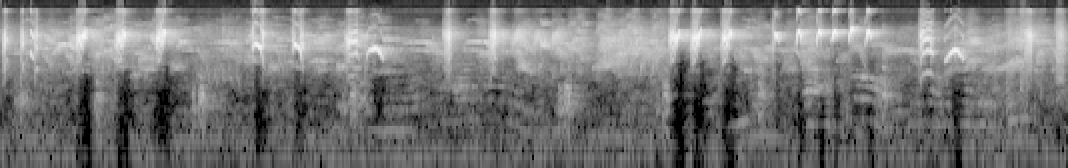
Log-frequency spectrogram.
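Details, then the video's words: Loud konin song used as a lure in Gresik, East Java, to get lazy birds calling back; bright high chirps in quick clusters, short upslurred whistles and rapid twitters, with brief pauses between phrases. "Pancingan konin yang malas bunyi langsung emosi ikut nyaut"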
